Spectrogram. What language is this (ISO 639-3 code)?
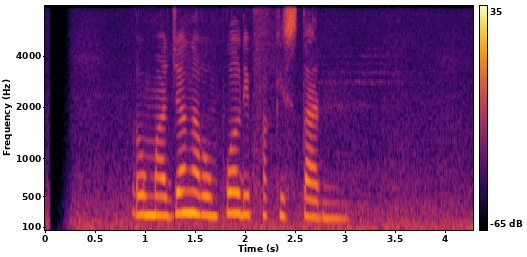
sun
